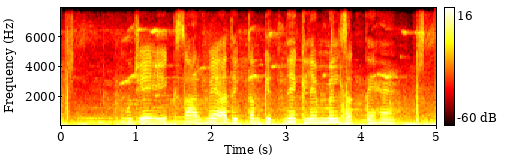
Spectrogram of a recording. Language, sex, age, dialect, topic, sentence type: Hindi, female, 18-24, Marwari Dhudhari, banking, question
